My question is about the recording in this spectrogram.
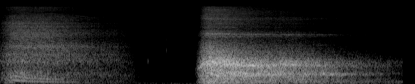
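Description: A person taking slow, deep breaths for a guided breathing exercise. A first breath lasts about a second and carries a faint sighing tone that drops in pitch. After a short pause comes a longer, louder breath that fades out.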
